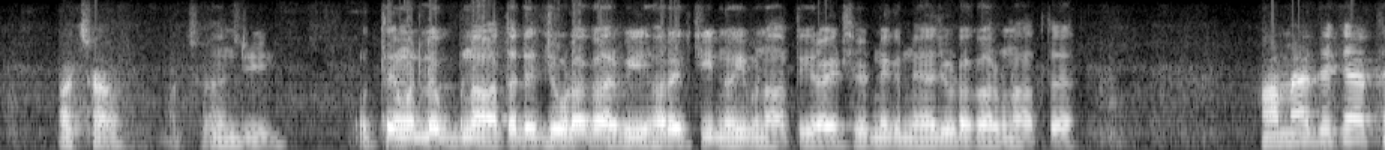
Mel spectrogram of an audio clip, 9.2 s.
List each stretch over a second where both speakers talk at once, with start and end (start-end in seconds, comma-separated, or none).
none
